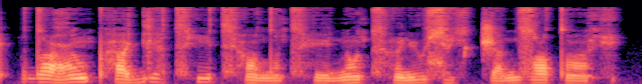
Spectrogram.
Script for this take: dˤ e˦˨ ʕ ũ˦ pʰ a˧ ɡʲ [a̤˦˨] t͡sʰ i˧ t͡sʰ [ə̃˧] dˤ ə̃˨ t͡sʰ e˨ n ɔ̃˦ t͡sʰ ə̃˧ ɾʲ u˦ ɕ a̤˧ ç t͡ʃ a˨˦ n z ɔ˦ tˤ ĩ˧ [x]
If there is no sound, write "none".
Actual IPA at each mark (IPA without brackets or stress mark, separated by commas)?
a̤˦˨, ə̃˨, x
